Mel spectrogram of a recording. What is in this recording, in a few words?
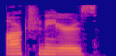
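"auctioneers", British English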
